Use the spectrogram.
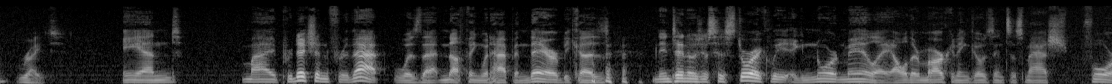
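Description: Overlapping chunks at 9.30–9.32 s, just before "goes into": a 5-second chunk began early, replaying 23 ms of speech as a brief stutter over faint room noise.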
